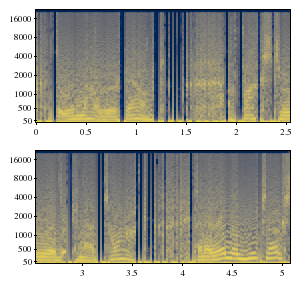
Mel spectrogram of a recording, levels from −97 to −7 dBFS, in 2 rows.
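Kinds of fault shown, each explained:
Stuck bit: The whole clip has a harsh, buzzy grit riding on the speech, and the pauses between phrases fill with a steady hiss. That points to one data bit likely stuck at a fixed value. About half the samples then land off by that bit's weight, here a fairly high bit, roughly -15 dBFS. Quiet passages hover around zero, so the bit flips with the signal's sign there, which is why the gaps get so noisy.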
